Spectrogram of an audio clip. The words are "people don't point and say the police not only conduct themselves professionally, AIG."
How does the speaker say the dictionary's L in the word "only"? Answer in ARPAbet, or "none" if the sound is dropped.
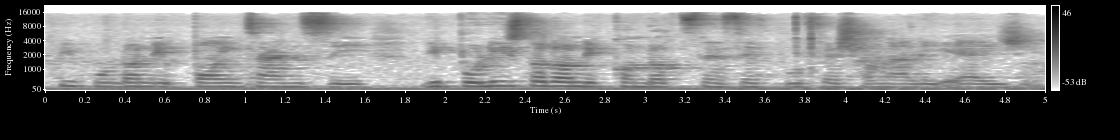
none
